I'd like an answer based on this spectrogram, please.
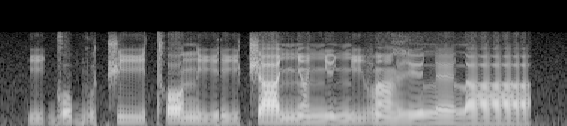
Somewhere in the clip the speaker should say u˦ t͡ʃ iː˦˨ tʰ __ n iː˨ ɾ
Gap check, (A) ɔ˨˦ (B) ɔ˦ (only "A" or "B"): B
